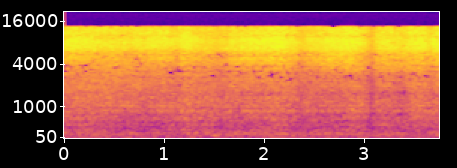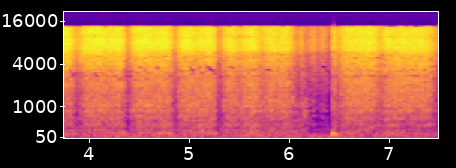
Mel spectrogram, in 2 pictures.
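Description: A dry-looking rectangular kitchen sponge of soft, porous, hollow-celled foam with a scrub layer is pressed flat by a hand and rubbed across a tabletop with the fingertips. It makes a steady, bright, scratchy rubbing hiss, almost all high-pitched, broken by short dips between strokes and a brief pause near the end.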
